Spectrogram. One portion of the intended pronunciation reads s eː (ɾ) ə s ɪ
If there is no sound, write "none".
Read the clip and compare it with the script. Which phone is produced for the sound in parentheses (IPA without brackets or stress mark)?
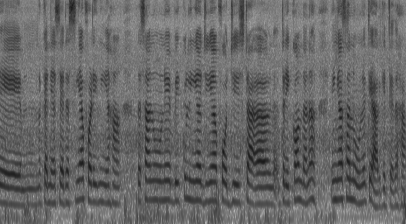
ɾ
